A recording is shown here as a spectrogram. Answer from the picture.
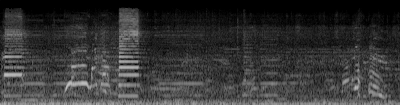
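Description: Two short blasts from a golf cart horn in a passing parade, about two and a half seconds apart, each one steady note, with a voice calling out between them. People's voices near the end, over a steady low rumble of carts rolling by.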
